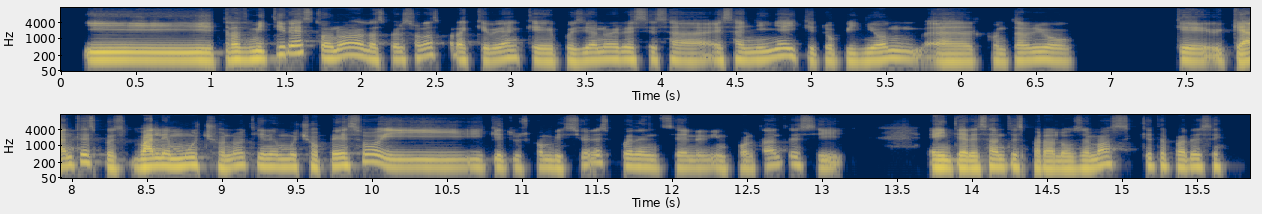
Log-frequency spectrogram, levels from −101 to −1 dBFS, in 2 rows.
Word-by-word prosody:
y 135 -1 +4
transmitir 150 - +3
esto, 250 - +2
¿no?, 200 +5 +3
a 205 - +4
las 145 -4 -1
personas 165 +8 -3
para 140 - 0
que 130 - -5
vean 155 +5 0
que, 125 -3 -1
pues 125 0 -3
ya 135 - +2
no 145 - 0
eres 145 0 -1
esa 130 -2 -3
esa 135 +1 -2
niña 150 +8 +1
y 190 - 0
que 130 -4 -6
tu 125 - -4
opinión 135 +5 -1
al 120 0 0
contrario 130 +1 -2 0.7
que 130 -2 -1
que 120 - +4
antes, 165 +9 +2
pues 125 - -3
vale 145 +2 +6
mucho, 145 -2 +1
¿no?, 155 +4 -1
tiene 145 -3 -1
mucho 135 -1 -2
peso 155 +8 +1
y 130 -2 -1
y - - -9
que 130 0 -3
tus 125 -1 -10
convicciones 130 +10 -4
pueden 140 -6 -2
ser 125 0 -5
importantes 150 - -6
y 65 +1 -5 0.6
e 130 - +6
interesantes 130 +2 +2
para 120 -1 0
los 115 0 0
demás. 160 +8 0
¿Qué 150 - -4
te 155 - -2
parece? 140 0 -1
135 Hz, 195 wpm, -23 LUFS, 130-150 Hz, 0.7 s, vale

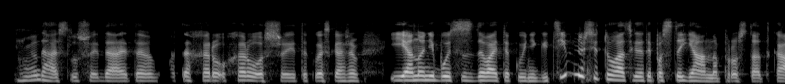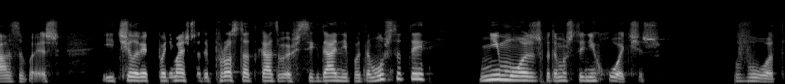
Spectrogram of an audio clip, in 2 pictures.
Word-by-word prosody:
Ну 185 +3 -6
да, 175 -6 -1
слушай, 165 0 -7
да, 160 -1 +1
это 165 0 -3
это 180 +1 -4
хоро 180 +1 -2
хороший 165 -4 -1
такой, 160 +2 -3
скажем. 165 0 -2 0.3
И 195 0 +5
оно 195 +2 +7
не 200 0 +5
будет 190 -1 +2
создавать 180 0 +2
такую 170 -1 -4
негативную 345 - +1
ситуацию, 205 - +2
когда 180 - 0
ты - - -16
постоянно 170 -5 +1
просто 150 0 -3
отказываешь, 140 -2 -3 0.4
и 165 +1 -8
человек 175 -2 +4
понимает, 175 0 +2
что - - -8
ты 165 - -5
просто 185 0 0
отказываешь 165 -2 -1
всегда 170 +2 +2
не 165 -1 -3
потому, 160 +8 -2
что 260 - -5
ты 250 -1 +2 0.5
не 210 +5 +5
можешь, 190 -4 +4
а - - -16
потому, 175 +1 -4
что - - -7
ты 180 - -3
не 175 0 -1
хочешь. - - -4 0.7
Вот. 155 -1 -5
175 Hz, 170 wpm, -25 LUFS, 160-190 Hz, 0.7 s, оно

